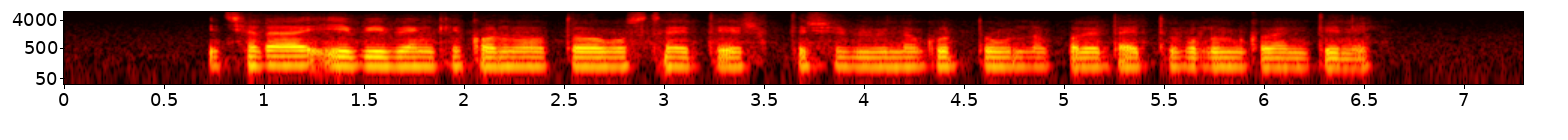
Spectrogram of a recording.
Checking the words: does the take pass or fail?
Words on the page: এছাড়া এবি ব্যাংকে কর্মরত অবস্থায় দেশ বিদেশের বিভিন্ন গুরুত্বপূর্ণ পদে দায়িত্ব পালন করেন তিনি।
pass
